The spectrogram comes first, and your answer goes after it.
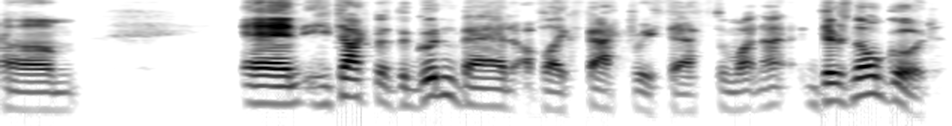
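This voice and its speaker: Man, middle-aged, loud carrying voice, casual livestream host, chatty, dry close sound. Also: medium pitch, expressive, fairly quick, no room sound. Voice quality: loud voice that carries. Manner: chatty, reads out viewer comments and answers them. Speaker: teacher. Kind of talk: casual live-stream chat with viewers.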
